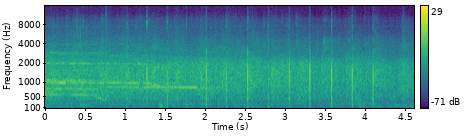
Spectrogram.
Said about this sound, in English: Can we give them a real round of applause? Because they're still all looking shocked.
